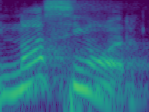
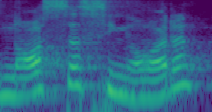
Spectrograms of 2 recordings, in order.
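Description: First: "Nossa Senhora" clipped to "nossiora"; reduced Nossa Senhora. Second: Each syllable of "Nossa Senhora" said clearly; full Nossa Senhora. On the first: Teacher showing students the spoken "Nossa Senhora". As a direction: drop syllables from "Nossa Senhora". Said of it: "aí você tem Nossa Senhora". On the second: Teacher giving students the full "Nossa Senhora". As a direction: say "Nossa Senhora" slowly, both words whole. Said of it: "você tem de Nossa Senhora". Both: Shown as a demonstration.

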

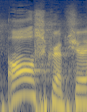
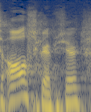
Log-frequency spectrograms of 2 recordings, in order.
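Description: First: "all Scripture" with ALL punched and falling; stress on all. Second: Said in the usual way. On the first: Shown as a demonstration. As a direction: hit the word "all" in "all Scripture". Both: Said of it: "and that's a key phrase".

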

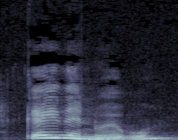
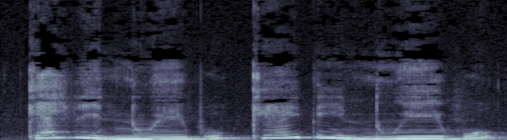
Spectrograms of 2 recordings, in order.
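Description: First: Said in the usual way. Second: Higher, louder, slow sarcastic echo; mocking repeat. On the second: A narrator's reading. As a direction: throw the question back scornfully. H mocks the question.

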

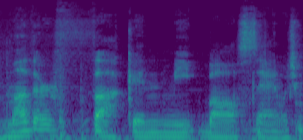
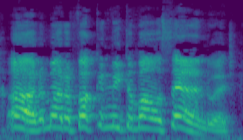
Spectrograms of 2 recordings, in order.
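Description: First: Said in the usual way. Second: High, loud cartoon Italian; mock Italian accent. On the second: Joke teller redoing the Italian worker's line, mock Italian accent. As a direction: exclaim it in a hammed-up Italian accent. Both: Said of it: "But probably said, like".

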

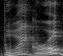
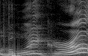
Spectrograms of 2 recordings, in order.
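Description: First: A different, louder show-host voice; put-on voice. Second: Louder announcer read of the title; put-on voice. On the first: Podcaster announcing the episode title, in a put-on voice. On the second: Podcaster repeating the title, in a put-on voice. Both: Shown as a demonstration. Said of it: "trying out a different voice".

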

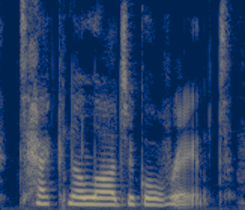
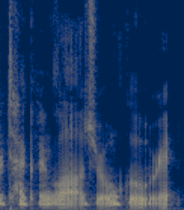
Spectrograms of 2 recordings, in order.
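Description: First: Said in the usual way. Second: Tongue-tied on "technological", extra muddled syllables at the end; tripped-over word. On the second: Real, not acted. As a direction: stumble through "technological", garbling its ending. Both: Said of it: "I can't say that word".

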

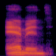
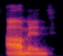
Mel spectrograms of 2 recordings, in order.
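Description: First: First ALMOND as AM-und, like salmon; almond with short A. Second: Second ALMOND as AH-mund, open vowel; almond pronounced AH-mund. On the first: Host retelling Scott's rant, almond as AM-und. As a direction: say almond with the A of 'am'. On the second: Host quoting the disputed version in Scott's rant, almond as AH-mund. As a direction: say almond with a broad AH, silent L. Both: Shown as a demonstration. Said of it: "be pronounced almond".

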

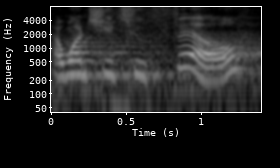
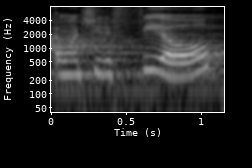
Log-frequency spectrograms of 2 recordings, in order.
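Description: First: "fill" said with a short i, fixing the earlier slip; corrected word. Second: "feel" said with a long ee sound, as a slip for fill; accidental slip of the tongue. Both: Real, not acted. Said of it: "oh, sorry, that was, an accident just popped out".

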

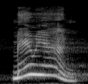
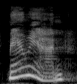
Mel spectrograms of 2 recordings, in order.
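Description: First: High, loud summons; raised, demanding call; insistent calling out. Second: Higher-pitched call for a servant; mildly impatient call. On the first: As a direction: call the servant sharply, much higher and louder. Rabbit calls maid a second time. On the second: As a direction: call out, first try. Rabbit calls from outside for maid. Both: A narrator's reading.

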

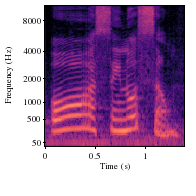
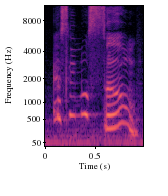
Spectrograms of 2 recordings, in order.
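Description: First: Slow, drawn-out "Ó, sem noção"; relaxed demo of mineiro slang; slow mineiro expression. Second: "É sem noção" said much higher, stressing "É"; exaggerated mineiro emphasis; emphatic demo. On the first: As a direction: stretch each word like a mineira. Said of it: "vai dizer". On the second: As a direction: pitch "É sem noção" up high. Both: Shown as a demonstration.

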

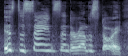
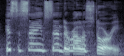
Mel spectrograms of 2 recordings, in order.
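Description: First: Higher and louder, laughing through it. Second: Pitched way up, eager declaration; excited exclaim. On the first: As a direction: crack up as you repeat it. Repeated punchline with laugh. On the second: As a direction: announce it like a revelation. Punchline about stepmother. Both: Real, not acted.

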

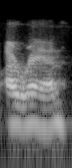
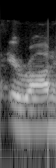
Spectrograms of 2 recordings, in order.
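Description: First: Iran said the American way, EYE-ran with a flat a; American pronunciation. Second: Iran said the Persian way, ee-RAHN with a long open a; Persian pronunciation. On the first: Guest showing how Americans say Iran. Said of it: "if you're from America". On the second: Guest showing how Iranians say Iran. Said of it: "if you're from Iran". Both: Shown as a demonstration.

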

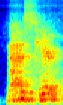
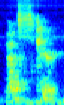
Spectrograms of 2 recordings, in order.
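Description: First: Said in the usual way. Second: Barely audible, voiceless whisper; hushed whisper. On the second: Real, not acted. Preacher to congregation on Allah's response, hushed whisper. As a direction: whisper it in dread. Awed reaction before repeating it aloud.

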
